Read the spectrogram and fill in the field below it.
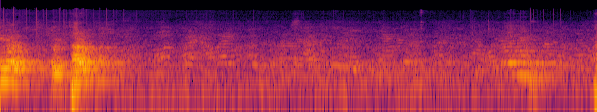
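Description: An elderly man speaks formally into a microphone through a loudspeaker.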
